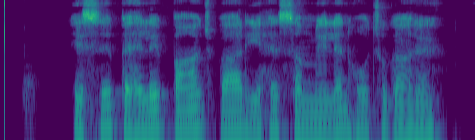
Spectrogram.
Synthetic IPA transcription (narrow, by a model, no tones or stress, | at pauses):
ɪsːepɛɦlepãːt͡ʃbaːɾjeɦsɐmːeːlənɦot͡ʃʊkaɦɛː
